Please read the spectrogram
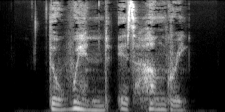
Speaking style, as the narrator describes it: The alicorn closed her eyes and whispered

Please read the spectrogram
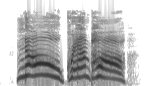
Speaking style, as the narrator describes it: Olivine Jewel shouted

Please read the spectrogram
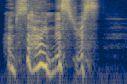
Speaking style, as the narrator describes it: Bailey cried out, his poor little ass red and throbbing from a light beating she had given him

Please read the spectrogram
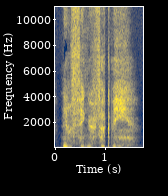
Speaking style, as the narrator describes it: she whispered

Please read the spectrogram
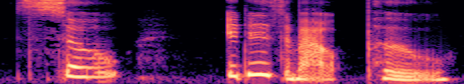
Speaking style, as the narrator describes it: he squeaked

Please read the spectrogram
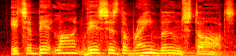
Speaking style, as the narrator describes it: Dash shouted over the noise

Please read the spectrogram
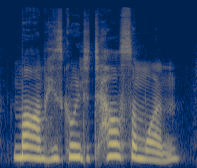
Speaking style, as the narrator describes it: Victor stuttered

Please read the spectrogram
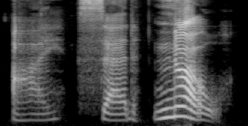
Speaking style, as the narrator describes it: Veronica growled

